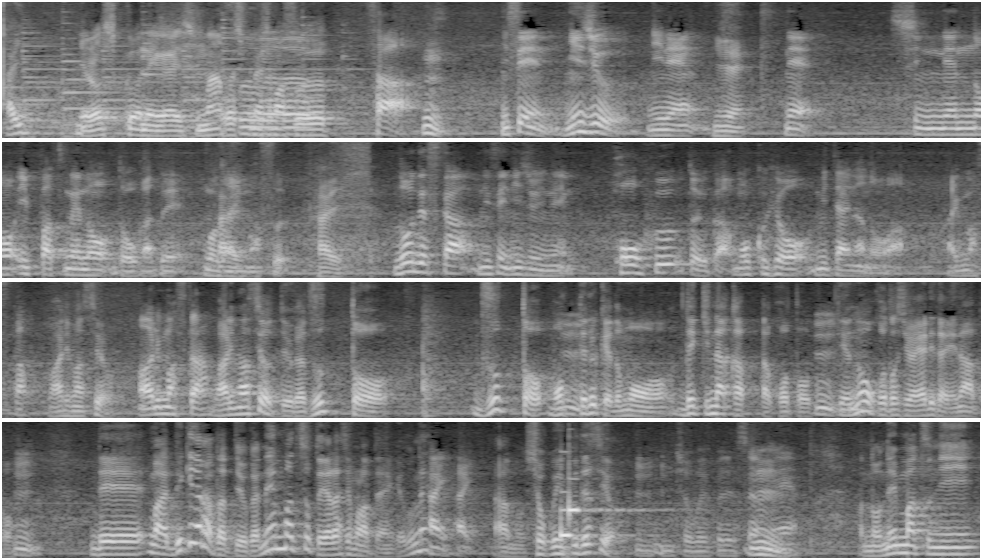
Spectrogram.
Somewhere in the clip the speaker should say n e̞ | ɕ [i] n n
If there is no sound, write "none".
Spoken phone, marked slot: ĩ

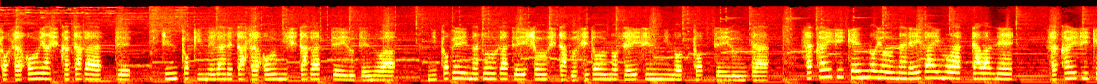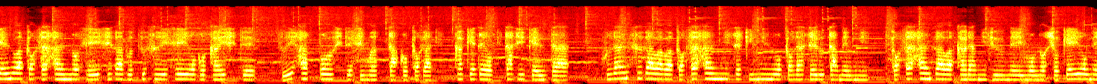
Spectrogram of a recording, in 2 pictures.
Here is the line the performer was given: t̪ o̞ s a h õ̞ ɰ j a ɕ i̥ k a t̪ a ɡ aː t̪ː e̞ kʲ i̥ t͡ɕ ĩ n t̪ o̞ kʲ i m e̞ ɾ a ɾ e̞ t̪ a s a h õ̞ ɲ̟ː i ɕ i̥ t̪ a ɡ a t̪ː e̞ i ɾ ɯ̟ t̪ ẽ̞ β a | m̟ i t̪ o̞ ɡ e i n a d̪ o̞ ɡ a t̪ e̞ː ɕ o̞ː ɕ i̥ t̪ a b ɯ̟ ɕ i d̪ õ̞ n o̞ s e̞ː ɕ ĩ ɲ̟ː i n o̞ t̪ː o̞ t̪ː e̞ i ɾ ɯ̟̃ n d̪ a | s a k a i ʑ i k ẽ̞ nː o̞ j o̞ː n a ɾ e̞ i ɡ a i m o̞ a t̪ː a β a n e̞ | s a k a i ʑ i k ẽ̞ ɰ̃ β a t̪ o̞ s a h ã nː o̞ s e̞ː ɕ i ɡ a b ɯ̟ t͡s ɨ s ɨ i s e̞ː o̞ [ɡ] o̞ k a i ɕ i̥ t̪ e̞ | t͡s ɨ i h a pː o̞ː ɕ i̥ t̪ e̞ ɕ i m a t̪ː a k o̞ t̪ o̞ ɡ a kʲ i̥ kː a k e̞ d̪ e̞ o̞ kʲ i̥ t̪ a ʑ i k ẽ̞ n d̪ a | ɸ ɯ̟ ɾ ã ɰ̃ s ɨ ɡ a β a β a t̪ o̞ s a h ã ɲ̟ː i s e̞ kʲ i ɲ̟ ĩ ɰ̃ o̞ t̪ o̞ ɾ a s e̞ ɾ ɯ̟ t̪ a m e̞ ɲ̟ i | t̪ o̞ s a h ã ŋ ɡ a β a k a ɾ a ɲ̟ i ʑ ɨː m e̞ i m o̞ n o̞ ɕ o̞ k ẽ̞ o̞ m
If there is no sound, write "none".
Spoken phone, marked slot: ɡ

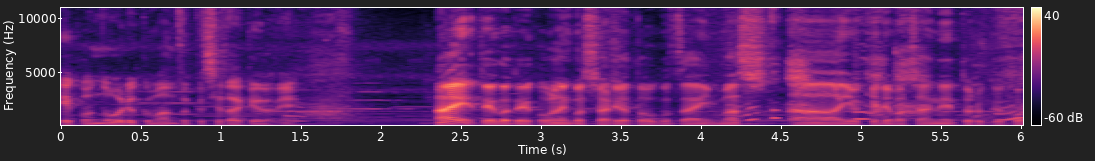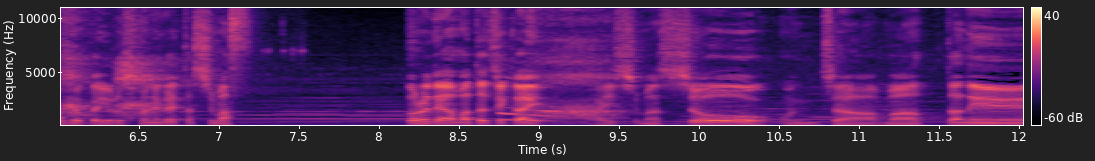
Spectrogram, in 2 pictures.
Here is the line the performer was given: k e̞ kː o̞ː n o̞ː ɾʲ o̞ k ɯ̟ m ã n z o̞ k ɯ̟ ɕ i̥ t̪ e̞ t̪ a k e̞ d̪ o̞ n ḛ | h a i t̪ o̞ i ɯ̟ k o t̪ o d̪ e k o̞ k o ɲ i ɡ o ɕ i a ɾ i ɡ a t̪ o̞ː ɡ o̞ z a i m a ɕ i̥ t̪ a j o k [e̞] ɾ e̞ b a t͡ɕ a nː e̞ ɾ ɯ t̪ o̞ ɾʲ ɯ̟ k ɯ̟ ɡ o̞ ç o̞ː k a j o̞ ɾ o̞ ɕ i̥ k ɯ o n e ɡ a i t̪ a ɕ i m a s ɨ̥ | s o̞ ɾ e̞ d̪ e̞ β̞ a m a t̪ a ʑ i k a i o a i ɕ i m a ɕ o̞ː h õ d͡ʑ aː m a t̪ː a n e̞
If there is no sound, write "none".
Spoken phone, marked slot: e̞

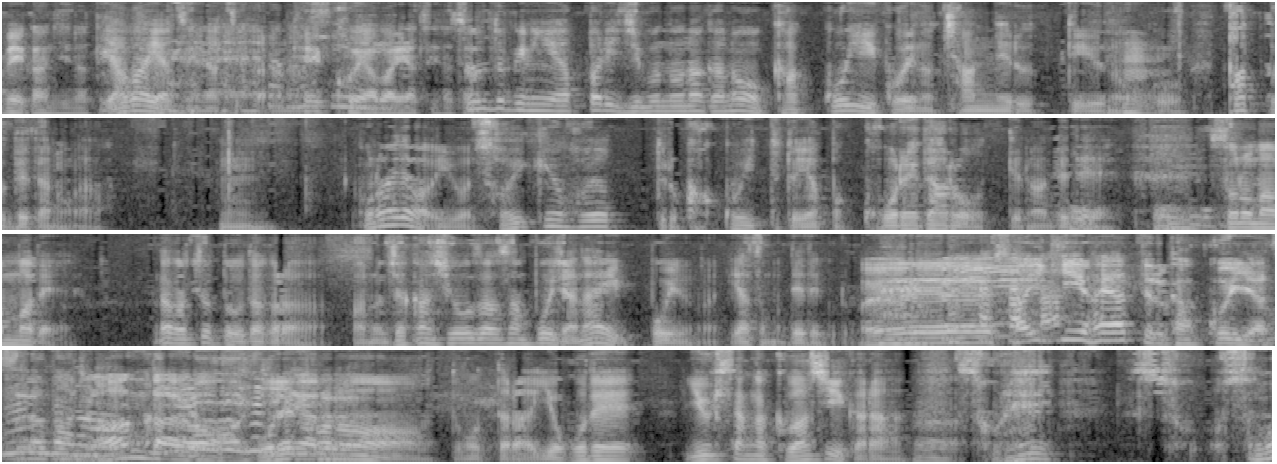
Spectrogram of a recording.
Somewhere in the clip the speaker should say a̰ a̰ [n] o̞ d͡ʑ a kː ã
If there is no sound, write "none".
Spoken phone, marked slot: n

